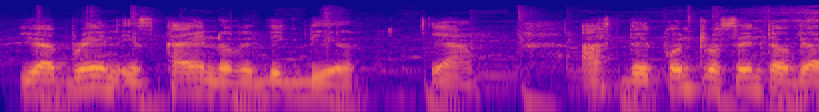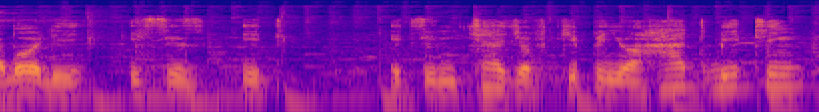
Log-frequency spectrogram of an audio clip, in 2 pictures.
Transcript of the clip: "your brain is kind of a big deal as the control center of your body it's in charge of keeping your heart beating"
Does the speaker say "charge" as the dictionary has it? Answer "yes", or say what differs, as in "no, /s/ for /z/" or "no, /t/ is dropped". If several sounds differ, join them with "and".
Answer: yes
